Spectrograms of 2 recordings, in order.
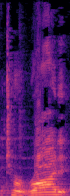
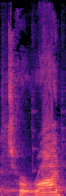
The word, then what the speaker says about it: Tyrod: Mathias Fairley rejected, but Bryant Poole and Tyrod Taylor accepted. Yes, I just said Tyrod Taylor. If you did not know, that is how he actually pronounces his name. We've been pronouncing it Tyrod all of these years, but it's actually Tyrod.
